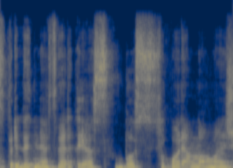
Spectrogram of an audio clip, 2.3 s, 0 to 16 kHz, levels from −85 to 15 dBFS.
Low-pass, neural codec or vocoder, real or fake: 14.4 kHz; codec, 44.1 kHz, 3.4 kbps, Pupu-Codec; fake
